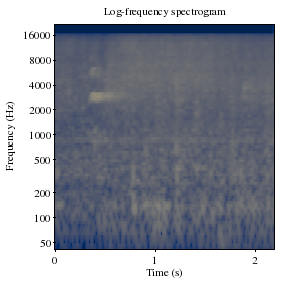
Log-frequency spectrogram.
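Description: Plastic hand citrus juicer being worked: the domed press twisted down onto the reamer cone, plastic grinding on plastic, with a brief high squeak about half a second in.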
